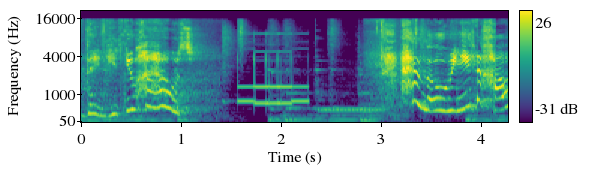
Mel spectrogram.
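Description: Phone dialing beeps: a quick run of short keypad tones about halfway through, then a brief steady tone, over children's background music.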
